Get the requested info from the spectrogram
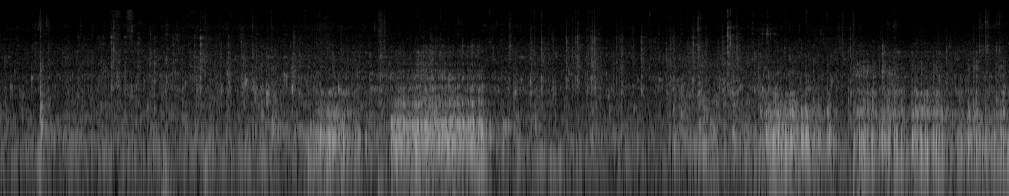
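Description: Drip coffee makers gurgling as they near the end of their brew cycle, hot water and steam pushing up through the heating tubes. The gurgling comes in uneven swells, louder about three seconds in and again near the end.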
